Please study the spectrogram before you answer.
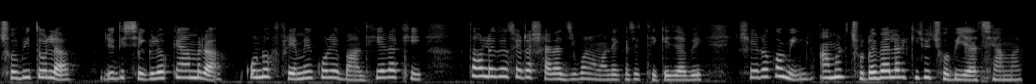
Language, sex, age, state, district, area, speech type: Bengali, female, 18-30, West Bengal, Hooghly, urban, spontaneous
